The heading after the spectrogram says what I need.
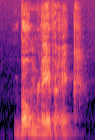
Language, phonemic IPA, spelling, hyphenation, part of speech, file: Dutch, /ˈboːmˌleːu̯.(ʋ)ə.rɪk/, boomleeuwerik, boom‧leeu‧we‧rik, noun, Nl-boomleeuwerik.ogg
- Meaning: woodlark (Lullula arborea)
